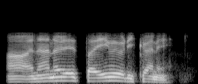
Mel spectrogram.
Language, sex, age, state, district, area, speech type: Malayalam, male, 18-30, Kerala, Malappuram, rural, conversation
